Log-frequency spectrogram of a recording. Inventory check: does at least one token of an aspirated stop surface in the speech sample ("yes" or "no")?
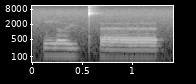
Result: yes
